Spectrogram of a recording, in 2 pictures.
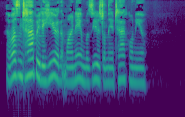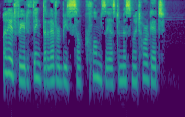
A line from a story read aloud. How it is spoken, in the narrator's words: Obi-Wan's voice was coolly impersonal as he added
